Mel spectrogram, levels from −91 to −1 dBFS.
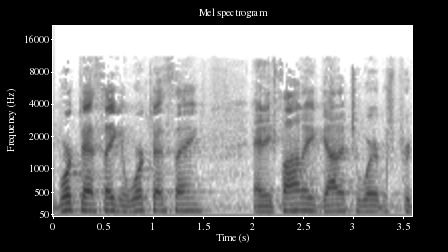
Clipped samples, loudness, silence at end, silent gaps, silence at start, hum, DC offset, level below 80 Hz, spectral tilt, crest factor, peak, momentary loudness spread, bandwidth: under 0.1%; -27 LUFS; 0 s; none; 0 s; none; 0.3%; -66 dBFS; -4.5 dB/octave; 20 dB; -8 dBFS; 11 LU; 11.5 kHz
